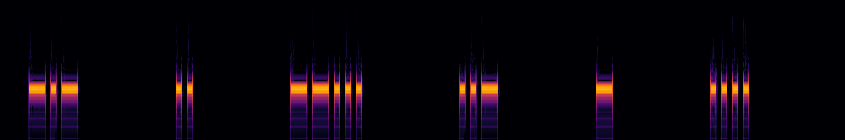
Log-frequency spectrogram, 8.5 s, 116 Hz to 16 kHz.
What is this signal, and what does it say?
Morse code, heard as a keyed tone, about 23 wpm, spaced as for 8 wpm, 700 Hz. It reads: KI7UTH
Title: USA Call Signs - 6 Characters - 6x Character Spacing - 22wpm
